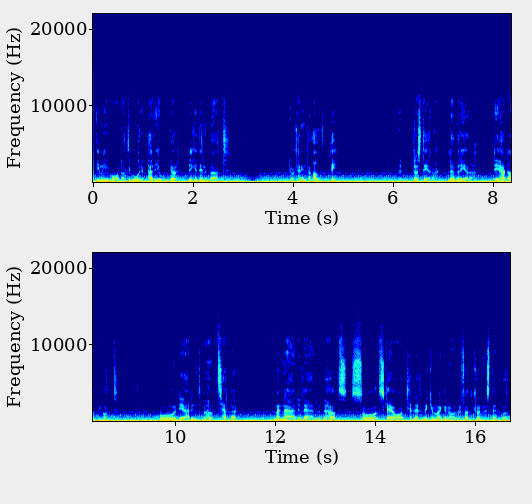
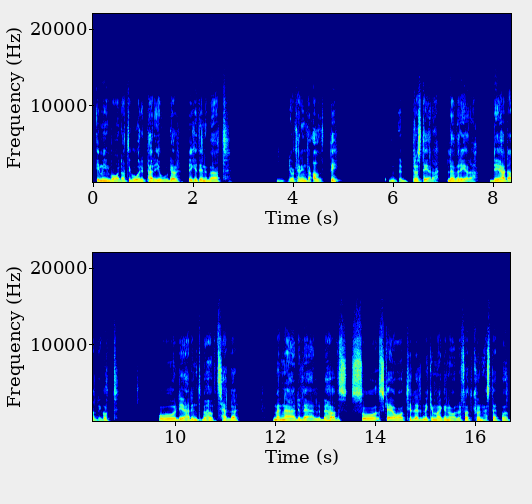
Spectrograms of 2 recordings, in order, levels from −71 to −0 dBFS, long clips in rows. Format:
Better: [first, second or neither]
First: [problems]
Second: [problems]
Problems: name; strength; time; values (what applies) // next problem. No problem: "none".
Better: second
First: low rumble; loud; throughout; 9 dB below the speech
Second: none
